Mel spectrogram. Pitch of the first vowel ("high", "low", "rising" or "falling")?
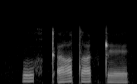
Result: rising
